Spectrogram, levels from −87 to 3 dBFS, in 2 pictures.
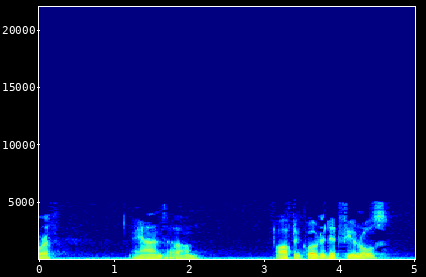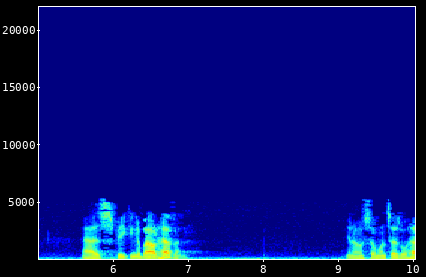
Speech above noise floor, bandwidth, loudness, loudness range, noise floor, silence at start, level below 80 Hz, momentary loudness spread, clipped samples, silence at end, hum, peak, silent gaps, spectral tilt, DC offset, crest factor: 26 dB; 5.4 kHz; -32 LUFS; 6 LU; -57 dBFS; 0 s; -54 dBFS; 17 LU; under 0.1%; 0 s; 60 Hz at -55 dBFS; -12 dBFS; none; -5.5 dB/octave; under 0.1%; 22 dB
